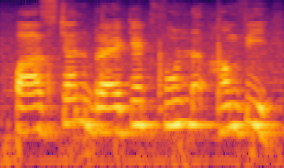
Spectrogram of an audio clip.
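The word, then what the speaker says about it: Pfund: Movement कहीं से start हो 5th पे रुक जाए, 5th पे, तो उसे फुंड बोलते हैं। फुंड, पी यहाँ पे साइलेंट है।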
